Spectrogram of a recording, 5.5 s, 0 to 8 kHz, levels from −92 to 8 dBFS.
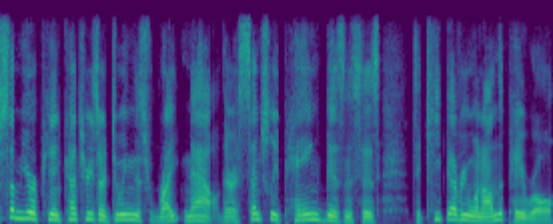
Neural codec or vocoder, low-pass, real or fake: none; 7.2 kHz; real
